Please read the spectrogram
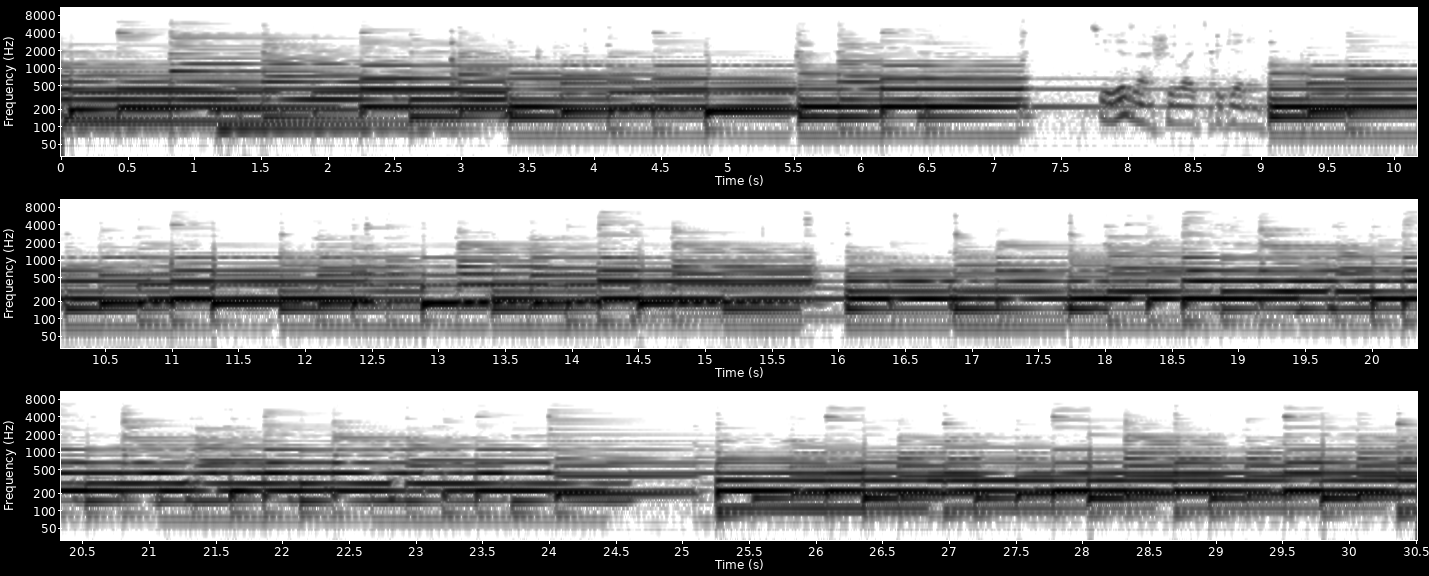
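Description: Steel-string acoustic guitar fingerpicked in a repeating picking pattern through the chord changes of a song's chorus. About a quarter of the way in the playing breaks off for a second or so, then resumes.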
